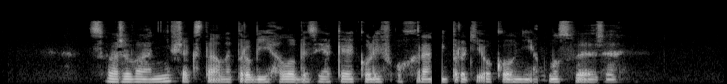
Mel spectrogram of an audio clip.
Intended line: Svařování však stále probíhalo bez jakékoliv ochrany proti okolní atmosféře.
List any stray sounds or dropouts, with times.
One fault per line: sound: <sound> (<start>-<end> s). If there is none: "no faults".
sound: dropout (4.3-4.4 s)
